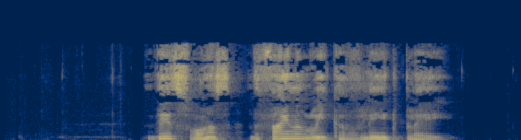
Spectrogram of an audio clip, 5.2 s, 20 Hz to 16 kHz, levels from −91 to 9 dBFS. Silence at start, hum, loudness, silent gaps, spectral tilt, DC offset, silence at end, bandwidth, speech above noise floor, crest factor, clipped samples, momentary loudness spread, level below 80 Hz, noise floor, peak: 1.5 s; none; -18 LUFS; none; -2.5 dB/octave; under 0.1%; 0.8 s; 11.5 kHz; 52 dB; 22 dB; under 0.1%; 12 LU; -66 dBFS; -72 dBFS; 0 dBFS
